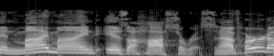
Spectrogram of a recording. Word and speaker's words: Ahasuerus: But Esther will call him Ahasuerus, which rhymes with rhinoceros, the whole book.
